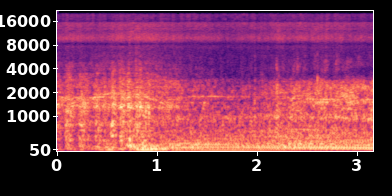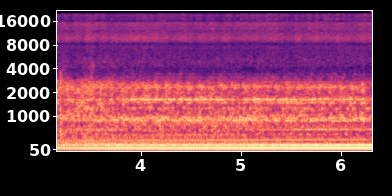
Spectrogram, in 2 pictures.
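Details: Mazda 626 after sitting overnight: engine fires and settles into a cold idle with steady tapping, about three to four knocks a second, disappearing within about half a minute; cause unknown.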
